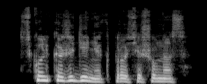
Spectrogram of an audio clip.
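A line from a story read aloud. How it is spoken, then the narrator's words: Plain. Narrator (Russian): спросила Софья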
